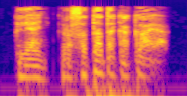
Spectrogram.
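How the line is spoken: Whisper. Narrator (Russian): шепнул Поттер

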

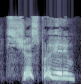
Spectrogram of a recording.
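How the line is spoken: Sly old man, feigned innocence. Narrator (Russian): промолвил хитрый старик таким тоном, словно он ничего и не задумал

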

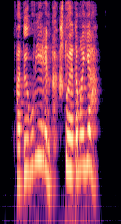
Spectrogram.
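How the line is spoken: Excited squeak. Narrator (Russian): взволнованно запищал Пятачок

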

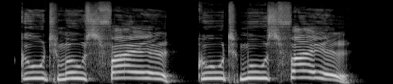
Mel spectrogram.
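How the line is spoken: Peasant woman calling out. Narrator (German): kam eine Bauersfrau die Straße herab und rief

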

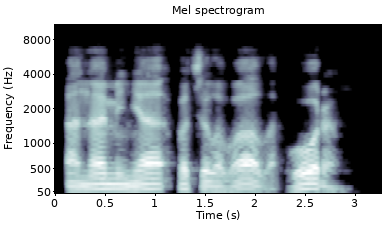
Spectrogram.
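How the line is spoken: Quiet. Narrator (Russian): тихо сказал Олег

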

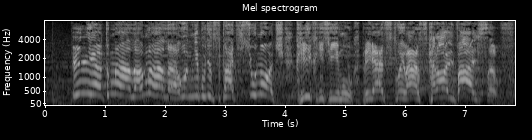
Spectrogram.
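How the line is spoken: Bell-like shout over orchestra. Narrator (Russian): Маргарита крикнула это и подивилась тому, что ее голос, полный как колокол, покрыл вой оркестра

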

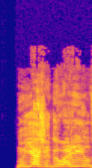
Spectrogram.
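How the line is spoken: Yelling. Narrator (Russian): заорал Колька

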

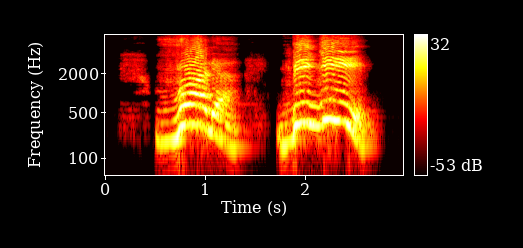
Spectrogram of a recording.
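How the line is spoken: Full-force shout. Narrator (Russian): что есть силы закричал Глебов

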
